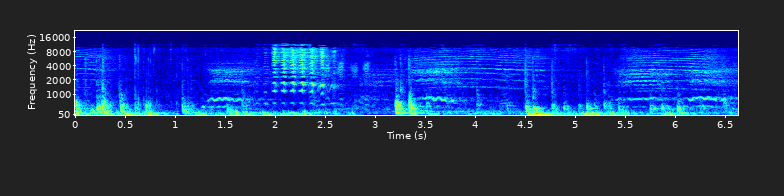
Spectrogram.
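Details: Curious goats on a small boat give several quavering, tonal bleats in quick succession, set against low thumps and rumble from their hooves striking the dinghy.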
